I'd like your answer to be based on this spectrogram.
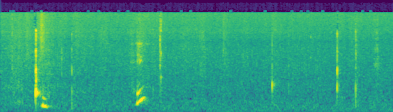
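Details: An infant boy with hiccups: two short, squeaky, voiced hiccups about one and a half seconds apart, with faint clicks in a quiet room.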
